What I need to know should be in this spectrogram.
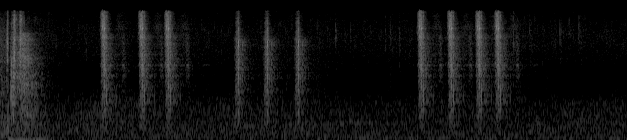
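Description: Menu selections click softly, one after another.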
